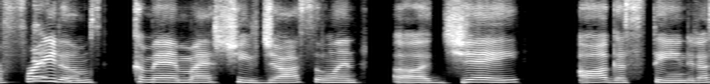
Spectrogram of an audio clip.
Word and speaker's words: Augustin: Command Master Chief Jacelyne, Augustin.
